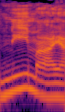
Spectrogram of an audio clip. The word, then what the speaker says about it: Niemi: Oh, okay, his name is Niemi, I'm being told. That's the correct pronunciation of his last name.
